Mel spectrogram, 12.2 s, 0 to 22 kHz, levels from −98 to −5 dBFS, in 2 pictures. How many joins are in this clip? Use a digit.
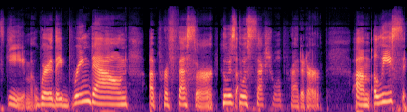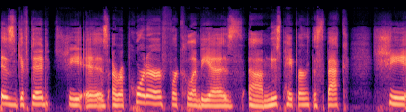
3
